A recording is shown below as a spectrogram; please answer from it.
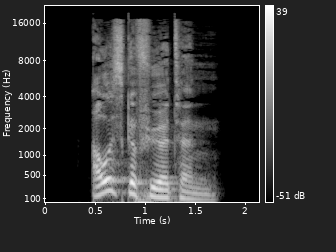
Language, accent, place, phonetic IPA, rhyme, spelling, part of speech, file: German, Germany, Berlin, [ˈaʊ̯sɡəˌfyːɐ̯tn̩], -aʊ̯sɡəfyːɐ̯tn̩, ausgeführten, adjective, De-ausgeführten.ogg
- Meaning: inflection of ausgeführt: 1. strong genitive masculine/neuter singular 2. weak/mixed genitive/dative all-gender singular 3. strong/weak/mixed accusative masculine singular 4. strong dative plural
